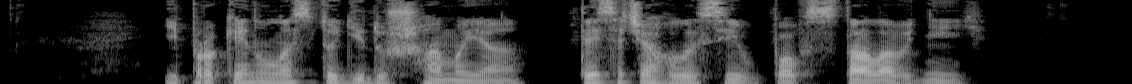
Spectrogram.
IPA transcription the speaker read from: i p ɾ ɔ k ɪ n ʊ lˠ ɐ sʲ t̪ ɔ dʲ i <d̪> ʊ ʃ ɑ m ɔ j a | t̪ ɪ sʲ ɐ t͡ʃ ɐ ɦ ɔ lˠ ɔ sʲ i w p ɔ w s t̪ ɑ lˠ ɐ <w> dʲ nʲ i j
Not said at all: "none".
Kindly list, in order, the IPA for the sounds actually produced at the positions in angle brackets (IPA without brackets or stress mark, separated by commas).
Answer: d̪, w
